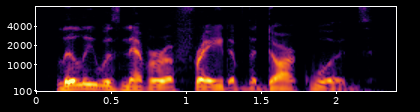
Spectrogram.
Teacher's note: notice the word never we put a little emphasis on that word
